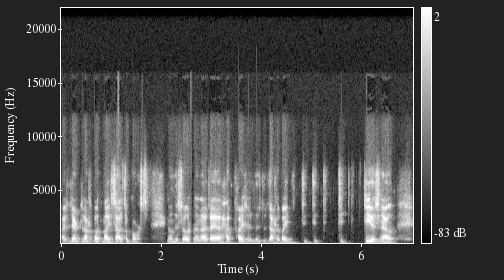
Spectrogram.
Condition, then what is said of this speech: Stuttering. So my uh, I stutter now in my mind, and uh, not so much in my uh, you know, uh, language.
